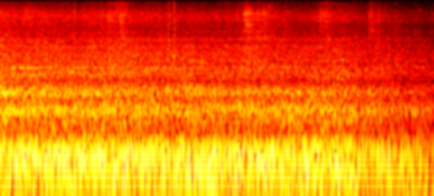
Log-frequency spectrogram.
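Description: Freight train rolling past, a steady rumble of steel wheels on the rails with faint clicks. The rumble fades toward the end as the last car goes by.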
